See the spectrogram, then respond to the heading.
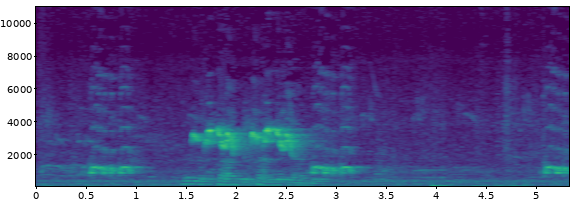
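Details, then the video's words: Local zebra dove in loud cooing, used to prompt other zebra doves to call and to lure them. Soft pulsed coo phrases recur every couple of seconds, overlapped midway by a louder, higher, rougher burst of sound. "PERKUTUT LOKAL SUARA BESAR"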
